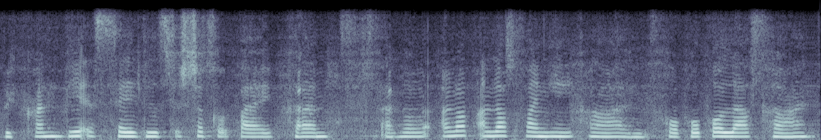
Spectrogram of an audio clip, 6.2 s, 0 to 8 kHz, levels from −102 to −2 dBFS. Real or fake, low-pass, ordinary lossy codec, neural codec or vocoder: fake; 7.2 kHz; none; codec, 16 kHz in and 24 kHz out, 0.6 kbps, FocalCodec, streaming, 2048 codes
